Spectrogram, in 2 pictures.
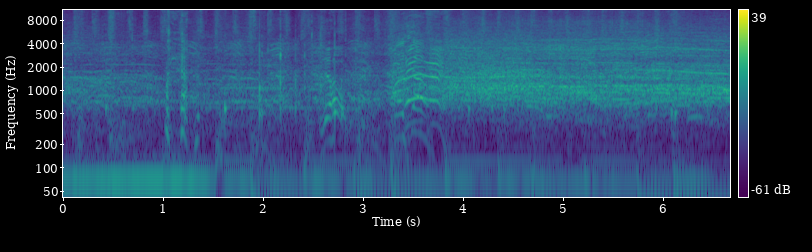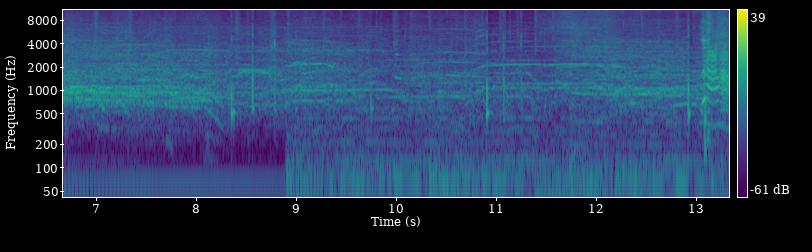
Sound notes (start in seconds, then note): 1.9 applause; 1.9 cheering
